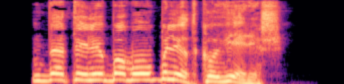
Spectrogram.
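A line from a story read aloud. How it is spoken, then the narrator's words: Snapped. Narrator (Russian): огрызнулся тигр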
